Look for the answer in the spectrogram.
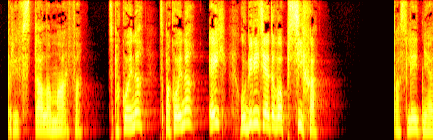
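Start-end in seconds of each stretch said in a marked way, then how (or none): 1.6-4.8 panicky. A narrator's reading. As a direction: back away shouting for help. Antsiferov panics at Matvey.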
